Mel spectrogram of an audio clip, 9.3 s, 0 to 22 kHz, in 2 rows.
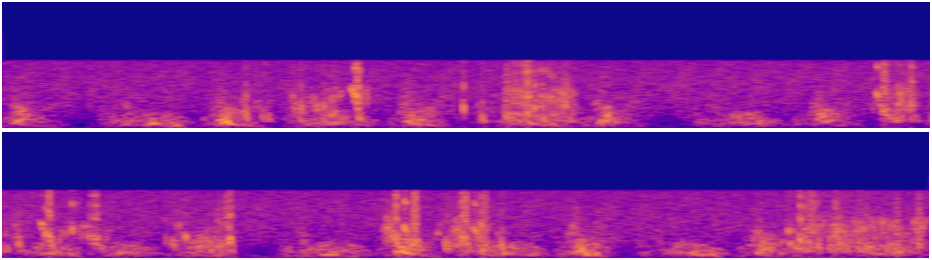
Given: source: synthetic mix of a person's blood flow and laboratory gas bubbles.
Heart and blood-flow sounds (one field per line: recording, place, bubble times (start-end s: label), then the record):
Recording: Doppler ultrasound of blood flow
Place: precordium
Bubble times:
1.18-1.38 s: bubbles
1.42-1.85 s: bubbles
2.27-2.34 s: bubbles
2.38-2.46 s: bubbles
2.49-2.91 s: bubbles
4.33-4.77 s: bubbles
4.82-5.19 s: bubbles
5.44-5.83 s: bubbles
6.52-7.19 s: bubbles
8.54-9.28 s: bubbles
From the record:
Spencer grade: 3 (all of the cardiac periods contain showers or single bubble signals, but not dominating or overriding the cardiac motion signals)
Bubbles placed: only in the low amplitude regions of the cardiac cycle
